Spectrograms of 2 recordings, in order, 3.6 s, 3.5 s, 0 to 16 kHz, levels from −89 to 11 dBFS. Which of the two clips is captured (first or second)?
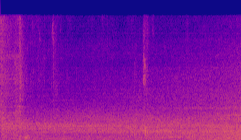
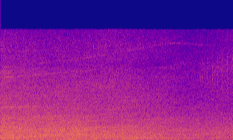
second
